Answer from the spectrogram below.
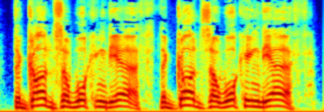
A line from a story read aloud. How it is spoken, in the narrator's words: started to shout out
